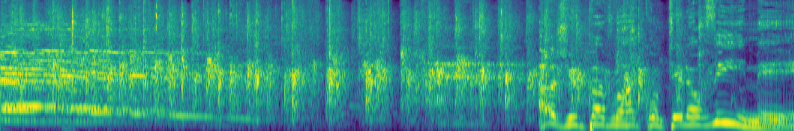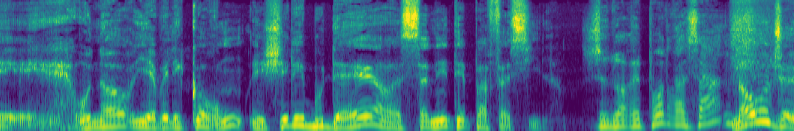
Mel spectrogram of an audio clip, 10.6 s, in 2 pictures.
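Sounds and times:
audience applause: 0:00.0 - 0:04.9
speech: 0:03.6 - 0:10.5.

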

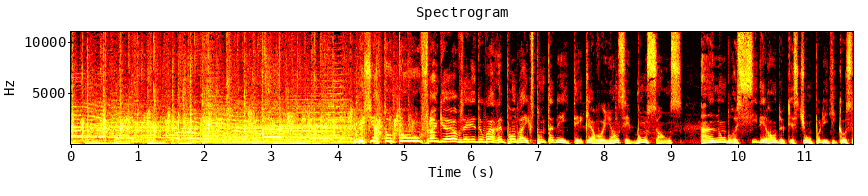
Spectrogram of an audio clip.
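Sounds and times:
enthusiastic audience applause: 0:00.0 - 0:05.6
speech: 0:04.2 - 0:11.7.

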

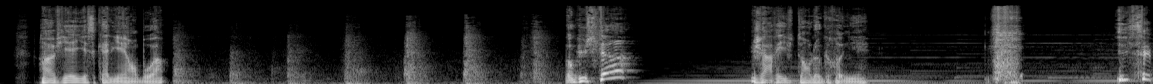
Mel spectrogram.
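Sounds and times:
speech: 0:00.5 - 0:01.8, 0:05.7 - 0:06.4, 0:07.6 - 0:08.8, 0:11.4 - 0:11.5
door opening: 0:01.7 - 0:06.2.

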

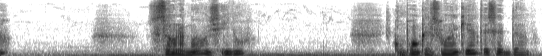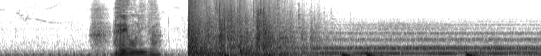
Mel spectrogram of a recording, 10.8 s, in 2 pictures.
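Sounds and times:
speech: 0:01.6 - 0:02.6, 0:04.0 - 0:05.4, 0:06.6 - 0:07.1
door being forced open by firefighters: 0:07.3 - 0:08.9
heavy low thuds: 0:07.3 - 0:09.4.

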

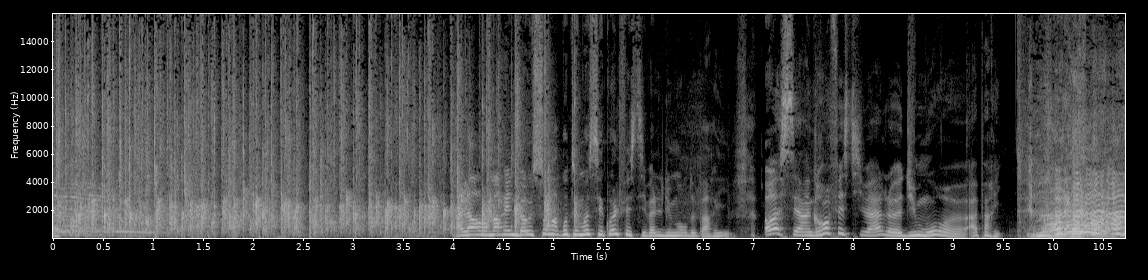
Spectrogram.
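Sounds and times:
studio audience applause: 0:00.0 - 0:05.4
speech: 0:04.1 - 0:10.7
laughter: 0:09.7 - 0:10.7.

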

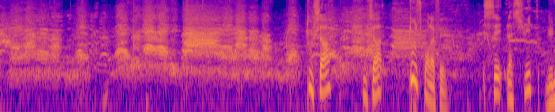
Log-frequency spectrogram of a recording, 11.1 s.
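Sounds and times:
children at a school singing a song together: 0:00.0 - 0:08.2
children shouting: 0:00.0 - 0:11.0
speech: 0:06.1 - 0:09.0, 0:09.6 - 0:11.0.

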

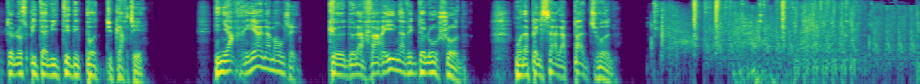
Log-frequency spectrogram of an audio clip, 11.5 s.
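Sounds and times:
speech: 0:00.0 - 0:01.9, 0:02.5 - 0:08.3
automatic weapons gunfire cracks in a war zone: 0:08.2 - 0:11.4.

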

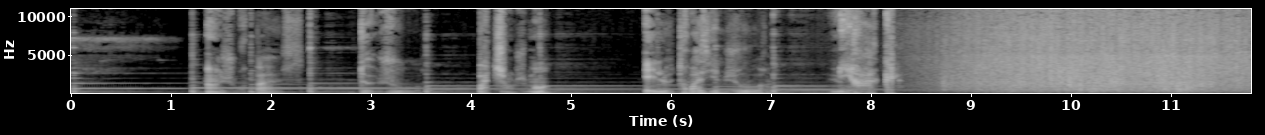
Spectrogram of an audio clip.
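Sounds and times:
speech: 0:01.4 - 0:05.0, 0:05.7 - 0:08.4
rushing waterfall: 0:08.4 - 0:11.7.

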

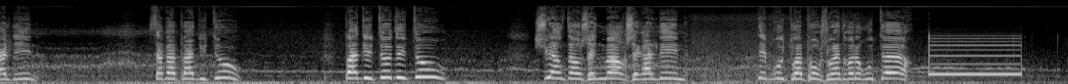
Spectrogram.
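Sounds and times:
speech: 0:00.0 - 0:00.5, 0:01.5 - 0:02.5, 0:03.4 - 0:04.6, 0:05.4 - 0:07.0, 0:07.6 - 0:09.2
faint hiss: 0:00.0 - 0:10.6
phone line busy signal: 0:09.3 - 0:10.3.

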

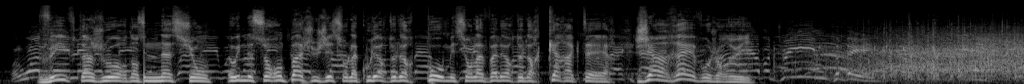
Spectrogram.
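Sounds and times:
speech: 0:00.2 - 0:07.7
raised voices cheering: 0:07.8 - 0:10.2
crowd applauding a speech: 0:08.0 - 0:10.2.

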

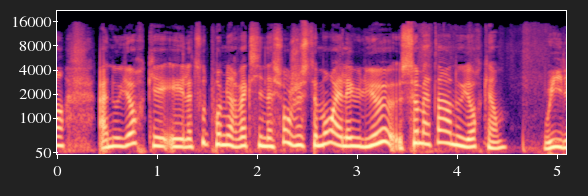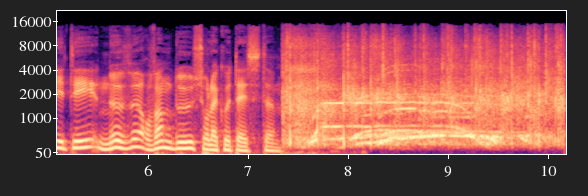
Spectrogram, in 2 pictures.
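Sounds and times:
speech: 0:00.0 - 0:07.7
applause for first vaccination: 0:07.4 - 0:10.1
voices calling or cheering: 0:07.6 - 0:10.1.

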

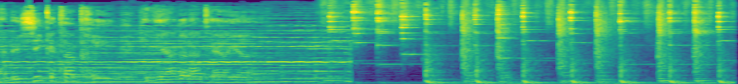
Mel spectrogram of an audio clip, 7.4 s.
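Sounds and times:
speech: 0:00.2 - 0:03.5
glasses and a basin played as percussion: 0:03.2 - 0:07.3.

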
